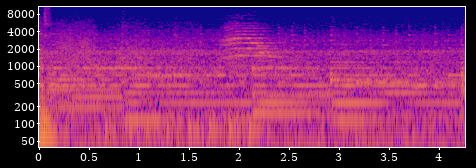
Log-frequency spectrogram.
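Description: Soft background music with long held notes, and a domestic cat meowing once about two seconds in.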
